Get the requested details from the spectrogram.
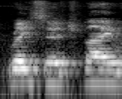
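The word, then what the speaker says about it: Recherche Bay: The usual routine is 50 miles down to Research Bay, which is sort of over here.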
